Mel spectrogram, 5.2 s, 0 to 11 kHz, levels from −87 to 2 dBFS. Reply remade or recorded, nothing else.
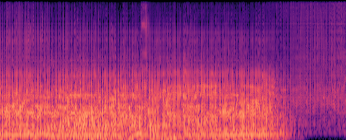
remade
